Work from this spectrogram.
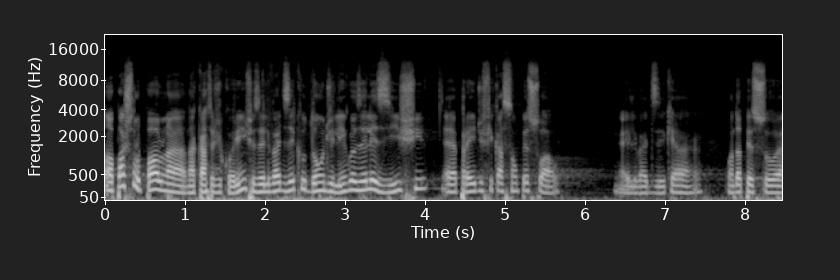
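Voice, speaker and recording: Mellow Brazilian man with halting repeats. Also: a little high. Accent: Brazilian Portuguese. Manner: hesitant, repeats words, informal asides. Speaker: church teacher on a panel. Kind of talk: conversational teaching. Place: church hall. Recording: long hall reverb.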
